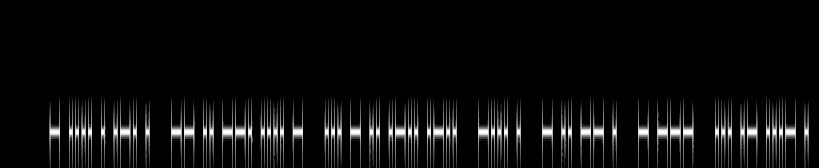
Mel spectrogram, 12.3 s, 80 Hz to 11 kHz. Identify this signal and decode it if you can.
Morse code, heard as a keyed tone, about 25 wpm, 700 Hz. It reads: THERE MIGHT STILL BE TIME TO SAVE
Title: Sentences from Top 1100 Words 25wpm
